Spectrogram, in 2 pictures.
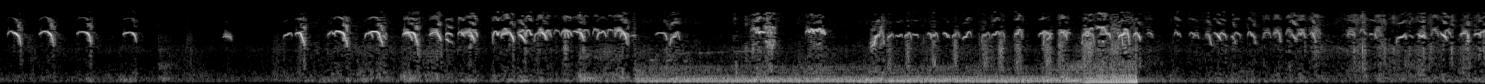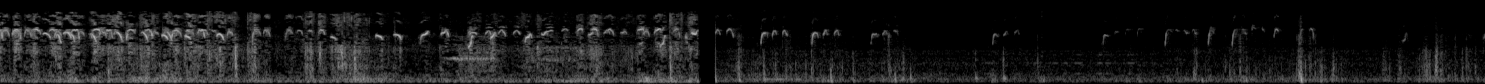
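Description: Young chicks peeping: rapid high cheeps, several a second, dense and loud at first, then sparser and fainter after about 22 seconds. From about 6 to 11 seconds a low steady hum with several tones runs beneath them and cuts off suddenly.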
